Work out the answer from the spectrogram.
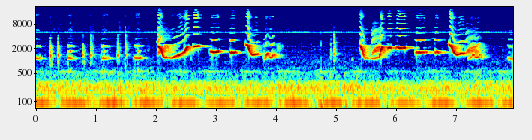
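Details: Ten-year-old male pet cockatiel singing from a fridge top. Soft chirps lead to two bursts of looping, rising whistles, separated by quieter chirping, over a steady low hum.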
